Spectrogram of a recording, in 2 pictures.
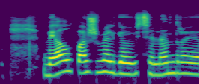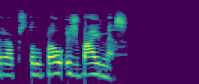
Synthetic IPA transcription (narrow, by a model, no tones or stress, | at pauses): ʋʲeːlˠpɐʒʲʋʲɛlʲɡʲɛʊɪsʲɪlʲɪnd̪ɾɐɪɾɐpst̪ʊlˠpɐʊʔɪʒbɑɪmʲeːs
